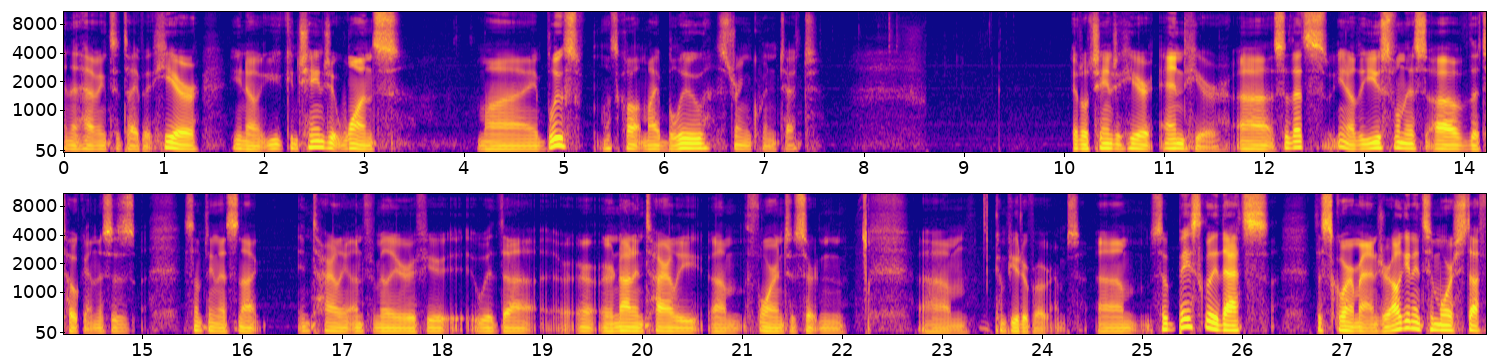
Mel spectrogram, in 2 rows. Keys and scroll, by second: 3.9 space, 4.5 Left, 7.1-8.6 typing.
